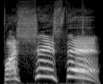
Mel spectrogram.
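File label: voice soviet infantry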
